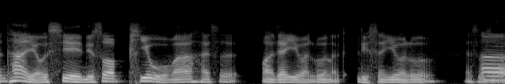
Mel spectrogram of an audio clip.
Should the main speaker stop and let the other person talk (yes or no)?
yes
